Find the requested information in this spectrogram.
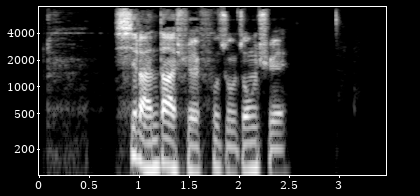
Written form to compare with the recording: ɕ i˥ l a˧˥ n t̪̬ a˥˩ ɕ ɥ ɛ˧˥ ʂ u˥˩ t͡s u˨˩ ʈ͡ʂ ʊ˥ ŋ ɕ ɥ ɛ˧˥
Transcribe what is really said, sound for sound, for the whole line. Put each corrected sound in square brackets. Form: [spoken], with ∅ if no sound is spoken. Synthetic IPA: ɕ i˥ l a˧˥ n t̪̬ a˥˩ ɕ ɥ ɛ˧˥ [f] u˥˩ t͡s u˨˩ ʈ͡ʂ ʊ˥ ŋ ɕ ɥ ɛ˧˥

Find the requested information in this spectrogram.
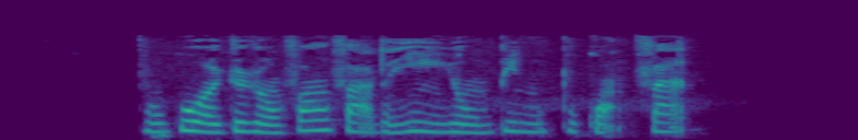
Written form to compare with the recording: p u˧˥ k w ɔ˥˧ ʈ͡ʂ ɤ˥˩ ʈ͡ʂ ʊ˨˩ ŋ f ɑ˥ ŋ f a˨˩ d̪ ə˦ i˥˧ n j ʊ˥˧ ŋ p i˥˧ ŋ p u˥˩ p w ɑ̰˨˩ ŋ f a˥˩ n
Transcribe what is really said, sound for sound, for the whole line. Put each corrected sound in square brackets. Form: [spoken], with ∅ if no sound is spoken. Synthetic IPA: p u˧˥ k w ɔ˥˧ ʈ͡ʂ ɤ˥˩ ʈ͡ʂ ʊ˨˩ ŋ f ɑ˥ ŋ f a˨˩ d̪ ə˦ i˥˧ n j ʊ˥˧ ŋ p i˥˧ ŋ p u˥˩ [k] w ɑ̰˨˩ ŋ f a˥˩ n

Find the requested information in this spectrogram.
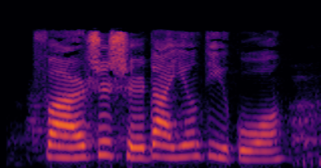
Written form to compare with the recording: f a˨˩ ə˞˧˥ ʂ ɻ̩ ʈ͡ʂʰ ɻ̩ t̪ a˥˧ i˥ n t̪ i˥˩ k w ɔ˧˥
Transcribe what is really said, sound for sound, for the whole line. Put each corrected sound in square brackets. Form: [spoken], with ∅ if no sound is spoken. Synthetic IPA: f a˨˩ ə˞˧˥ [ʈ͡ʂ] ɻ̩ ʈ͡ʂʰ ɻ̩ t̪ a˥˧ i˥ [ŋ] t̪ i˥˩ k w ɔ˧˥

